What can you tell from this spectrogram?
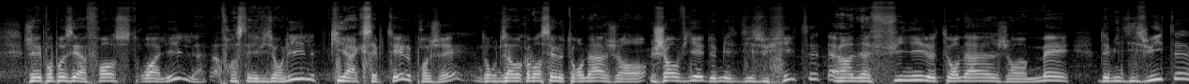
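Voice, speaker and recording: Over noticeable background noise, a man talks at a moderate pace in a fairly high voice with ordinary pitch variation. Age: 70s. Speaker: film director. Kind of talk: interview. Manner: hesitant, repeats words.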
